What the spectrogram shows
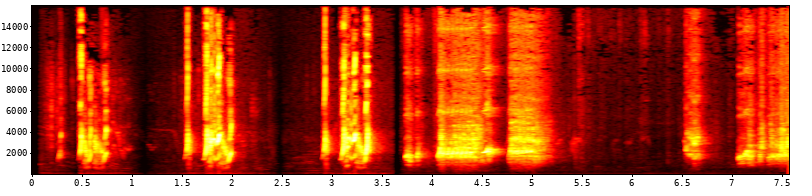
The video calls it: Quail Sound Effects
